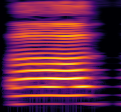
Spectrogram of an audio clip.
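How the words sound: The vowel starts cleanly, neither breathy nor forced.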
